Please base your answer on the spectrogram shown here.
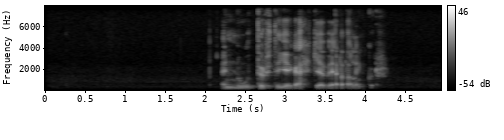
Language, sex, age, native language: Icelandic, male, 20-29, Icelandic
